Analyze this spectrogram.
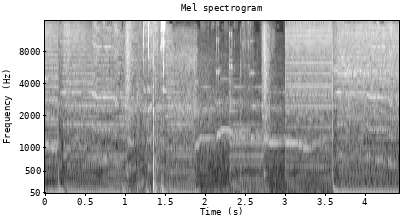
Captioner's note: foot thuds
